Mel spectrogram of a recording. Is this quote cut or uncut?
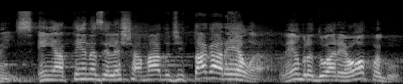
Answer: uncut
